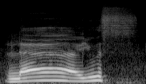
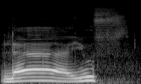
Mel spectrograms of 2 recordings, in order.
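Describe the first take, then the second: First: The lips return to neutral for the s sound. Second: The lips stay rounded through the s sound. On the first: The speaker calls it right. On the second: The speaker calls it wrong.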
